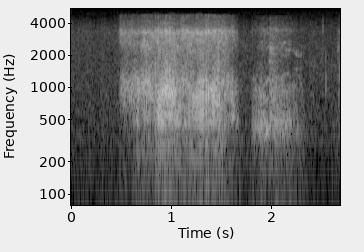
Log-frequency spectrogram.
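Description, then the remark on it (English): Two drawn-out snores in a row from a caller on a phone line, the first long and loud, the second shorter, with a thin, band-limited telephone quality and no one speaking. “519, you snoring back there? You sleep?”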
